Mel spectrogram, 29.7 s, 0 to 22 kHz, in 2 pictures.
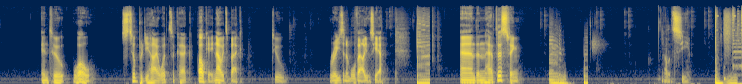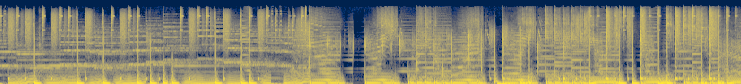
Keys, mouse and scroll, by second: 7.3 click, 7.4 space, 8.2 space, 9.6 click, 10.3 click, 10.6 space, 11.4 space, 11.5 click, 12.0 click, 13.3 click, 13.6 click, 13.9 space, 14.2-15.0 ctrl+scroll down 5, 15.5 ctrl+scroll up 1, 16.2 ctrl+scroll down 1, 16.6 ctrl+scroll up 1, 18.7 ctrl+scroll up 1, 22.0 ctrl+scroll down 2, 22.7 ctrl+d, 23.0-23.8 ctrl+scroll up 5, 24.1 scroll down 2, 24.7 scroll up 2, 25.5 ctrl+scroll down 2, 27.9 ctrl+scroll up 2.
